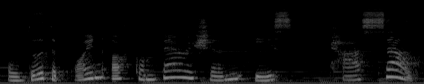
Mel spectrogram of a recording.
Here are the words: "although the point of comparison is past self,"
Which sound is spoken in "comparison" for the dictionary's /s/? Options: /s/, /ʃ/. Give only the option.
/ʃ/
